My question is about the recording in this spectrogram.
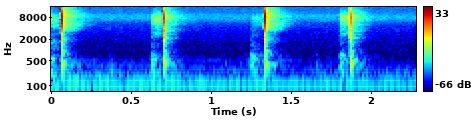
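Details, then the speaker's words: Mercedes E220 W210 wiper diagnosis, key in first position; four crisp clicks about 0.6 s apart over a low hum from the speed relay with the stalk on maximum, no clicks on levels one and two: stalk switch is fine. "you just hear the click from the speed relay while the switch inside is on the maximum so you can hear that right"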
